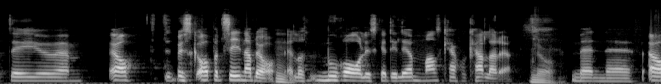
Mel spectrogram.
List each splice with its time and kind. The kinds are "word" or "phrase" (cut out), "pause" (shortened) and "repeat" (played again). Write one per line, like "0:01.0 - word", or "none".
0:01.8 - word
0:02.5 - word
0:03.0 - word
0:04.4 - word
